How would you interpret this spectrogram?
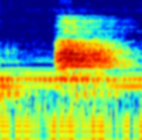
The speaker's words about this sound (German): Ah, das ist ein Rabe.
